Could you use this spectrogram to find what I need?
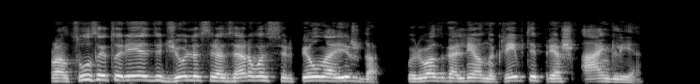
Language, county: Lithuanian, Panevėžys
